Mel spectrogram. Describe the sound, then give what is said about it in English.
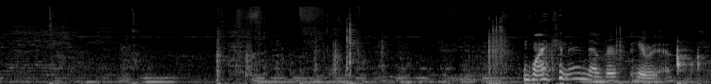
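A d8 die is rolled, making several light, hard clicks and clatters as it tumbles across a table, with a low steady hum underneath and a wavering voice-like tone toward the end. “Can you roll a d8 for me?”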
